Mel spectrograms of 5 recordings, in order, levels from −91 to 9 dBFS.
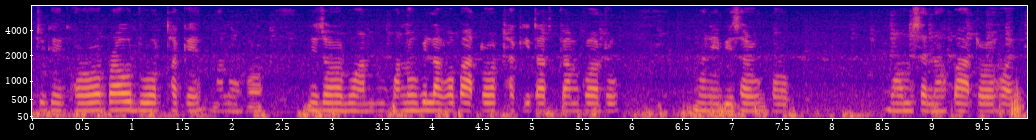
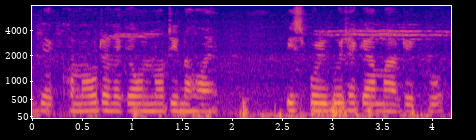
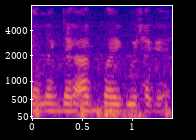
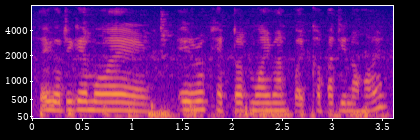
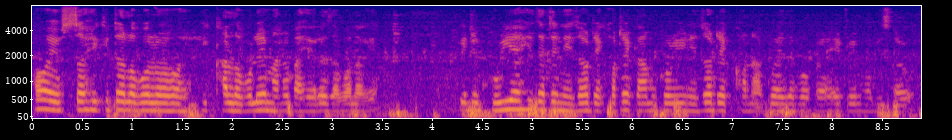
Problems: constant background noise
